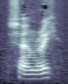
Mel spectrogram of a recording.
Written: Seann Ruigh

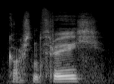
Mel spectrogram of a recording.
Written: Goirtean Fraoich

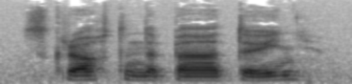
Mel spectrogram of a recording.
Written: Sgrotan na Ba Duinne

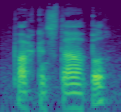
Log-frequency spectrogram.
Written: Pairc an Stabaill

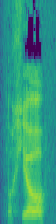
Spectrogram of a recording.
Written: Loch Eo

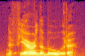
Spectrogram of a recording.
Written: Na Fearna Mora

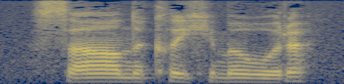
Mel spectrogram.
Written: Sail na Cloiche Moire

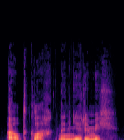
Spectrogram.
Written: alltglacnanimirichean

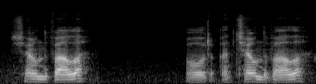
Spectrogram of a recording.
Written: Seanbhaile

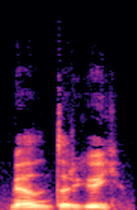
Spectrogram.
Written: Meall an Doire Dhuibh

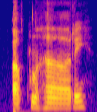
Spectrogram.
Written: alltnahairighe

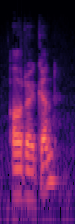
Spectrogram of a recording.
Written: Oregon

